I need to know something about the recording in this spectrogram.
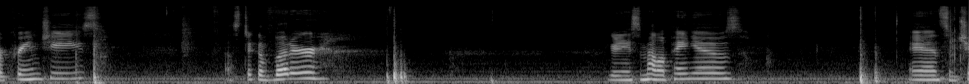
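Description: Packages and cans knock lightly on a hard counter as they are handled.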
